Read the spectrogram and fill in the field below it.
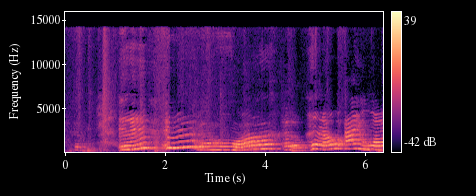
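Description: A young boy speaks loudly and playfully close by.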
